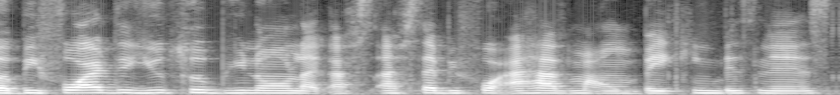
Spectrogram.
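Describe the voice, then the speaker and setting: A woman with a New York accent, medium pitch and an animated tone on a very clean recording with a silent background. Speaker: YouTuber. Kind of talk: live stream chat.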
